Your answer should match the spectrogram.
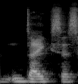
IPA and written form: daɪksis (deixis)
